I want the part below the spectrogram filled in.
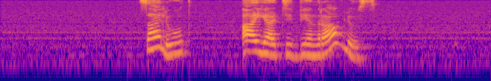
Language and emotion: Russian, neutral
